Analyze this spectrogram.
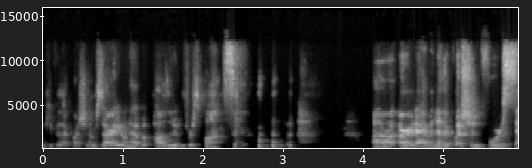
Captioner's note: laughing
